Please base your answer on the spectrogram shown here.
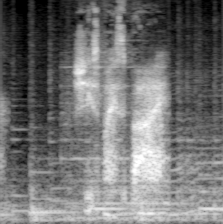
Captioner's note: voiceover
